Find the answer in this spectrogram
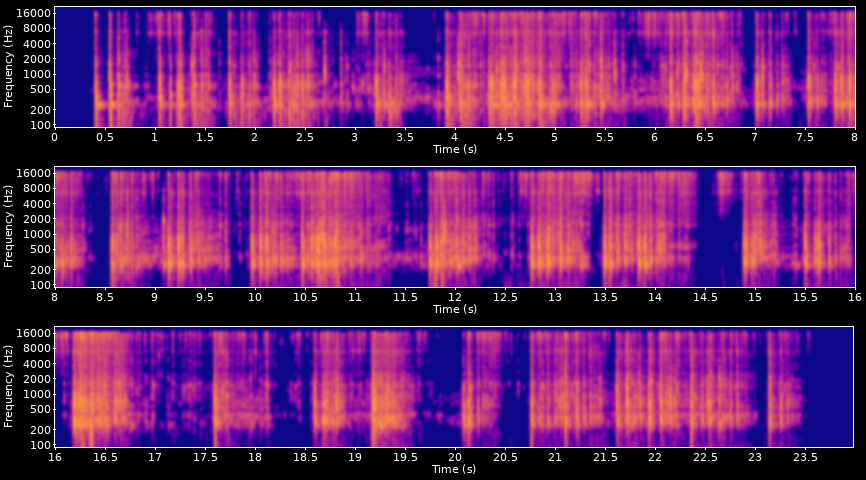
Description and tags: Steel Balls Dropping Into Cardboard Box
Steel ball bearings dropping into a cardboard box.
ball-bearings, drop, dropping, dropping-ball-bearings, dropping-balls, metal-balls, plunk, steel-balls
